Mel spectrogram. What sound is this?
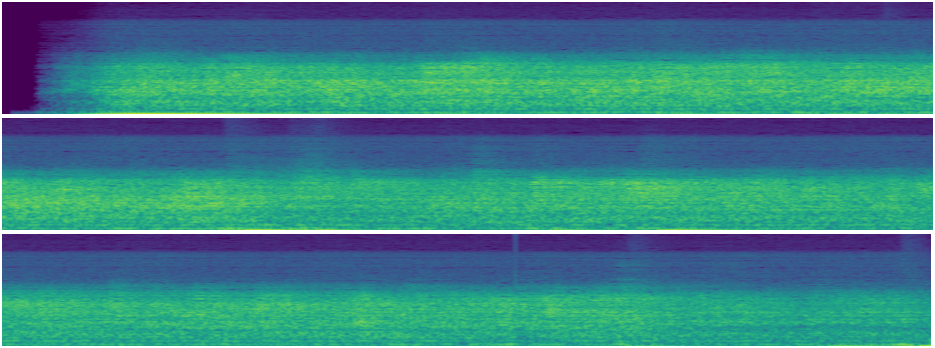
industrial ambience
An edited recording that sounds like what it might be like inside a chemical factory. Actually, it's a slightly modified version of my bubbling brew recordings. Enjoy!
